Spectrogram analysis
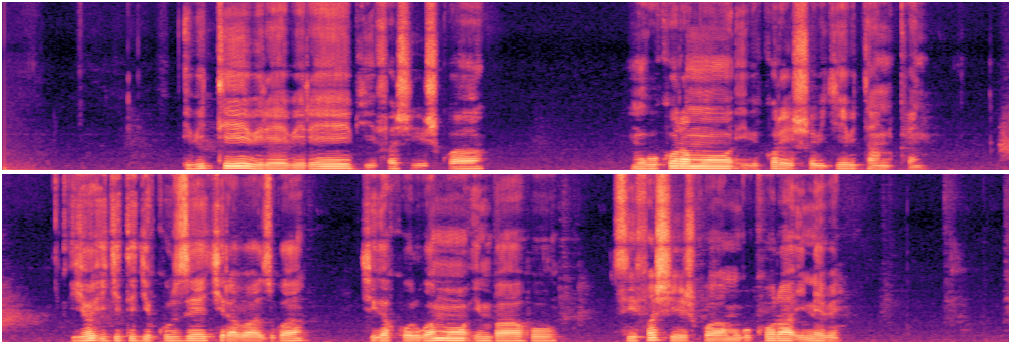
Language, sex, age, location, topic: Kinyarwanda, female, 36-49, Huye, health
